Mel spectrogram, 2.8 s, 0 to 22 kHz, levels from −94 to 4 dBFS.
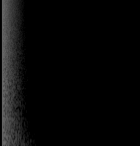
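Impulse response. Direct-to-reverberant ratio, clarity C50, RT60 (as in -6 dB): -3.0 dB, 2.5 dB, 0.75 s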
